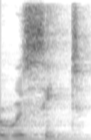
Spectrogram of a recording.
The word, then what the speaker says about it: receipt: in word number 24 receipt the P is silent when you purchase something or you pay a bill you get a receipt now if you don't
